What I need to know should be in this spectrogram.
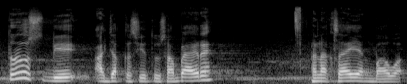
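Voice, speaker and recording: A man telling his testimony in a lively, animated chat, acting out quoted voices. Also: moderate pace, slight background noise. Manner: lively, acts out quoted voices with raised pitch. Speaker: guest sharing testimony.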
